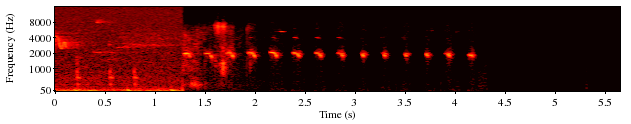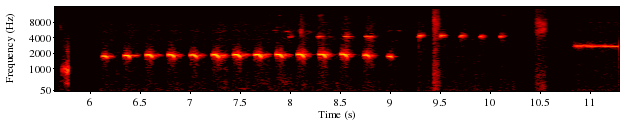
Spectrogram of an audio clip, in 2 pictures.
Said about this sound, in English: I went out into a nearby piece of Acadian forest and tried to capture some of the sounds. I'm near a wetland about half a kilometer away from the road, and there's actually an osprey nest nearby.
